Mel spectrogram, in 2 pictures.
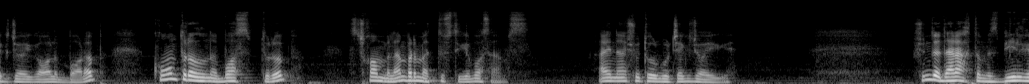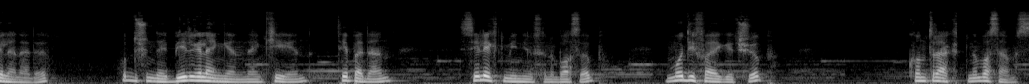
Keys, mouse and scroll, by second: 7.4 ctrl+click, 11.1 ctrl+click.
